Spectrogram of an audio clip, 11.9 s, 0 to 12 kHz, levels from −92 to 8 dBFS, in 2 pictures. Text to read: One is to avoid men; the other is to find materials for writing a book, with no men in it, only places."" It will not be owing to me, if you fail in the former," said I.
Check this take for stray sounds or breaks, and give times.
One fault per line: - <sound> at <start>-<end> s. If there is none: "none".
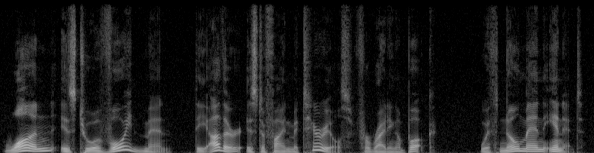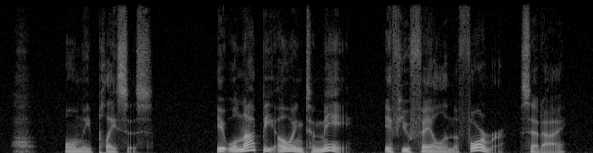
- breath at 6.1-6.3 s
